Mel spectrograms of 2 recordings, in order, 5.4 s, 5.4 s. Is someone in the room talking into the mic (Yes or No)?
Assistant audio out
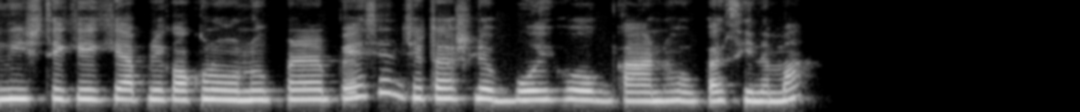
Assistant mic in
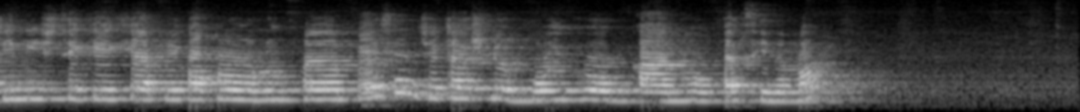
No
